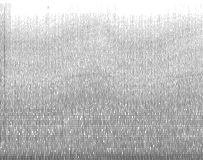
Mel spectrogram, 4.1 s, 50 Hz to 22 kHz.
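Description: Steady low engine drone of a tractor in Farming Simulator 19, a constant idling rumble held evenly and alone throughout, with no talk over it.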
